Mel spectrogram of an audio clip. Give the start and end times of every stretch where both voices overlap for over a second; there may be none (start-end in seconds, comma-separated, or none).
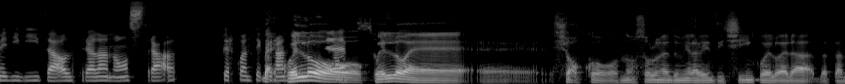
2.6-3.8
